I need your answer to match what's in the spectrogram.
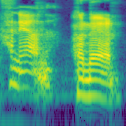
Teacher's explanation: the long vowel in my first name is on the second part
